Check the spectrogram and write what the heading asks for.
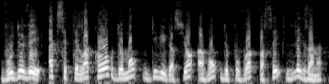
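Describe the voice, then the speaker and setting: A man talks through a screen-recorded computer tutorial, slowly and patiently, often stopping to ask if viewers are following. His voice is somewhat husky and lively in pitch, recorded on a computer microphone. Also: low-quality recording. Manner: slow, step-by-step, checks in with "d'accord?". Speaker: instructor.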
